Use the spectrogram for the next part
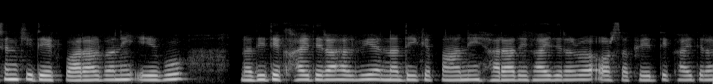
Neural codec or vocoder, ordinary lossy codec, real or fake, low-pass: none; none; real; 7.2 kHz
